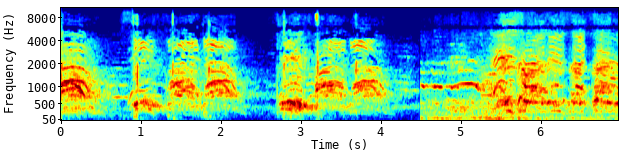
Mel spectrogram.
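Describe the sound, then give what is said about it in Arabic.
A large crowd of protesters chants slogans supporting the people of Gaza and calling for an end to the aggression, in rhythmic unison, loud voices rising and falling in repeated bursts, then the chanting shifts into a denser, continuous roar of shouting near the end. “وفي كندا، أستراليا، إيطاليا، فرنسا، اليونان، اليابان وفي المالديف، حمل المتظاهرون الأعلام الفلسطينية فيما صدحت أصواتهم بالهتافات الداعمة لأهالي غزة والداعية إلى وقف العدوان على القطاع.”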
